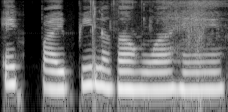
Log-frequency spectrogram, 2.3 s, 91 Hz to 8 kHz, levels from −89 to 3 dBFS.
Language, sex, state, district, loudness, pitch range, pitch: Hindi, female, Madhya Pradesh, Bhopal, -12 LUFS, 225-255 Hz, 230 Hz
